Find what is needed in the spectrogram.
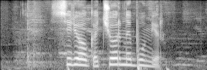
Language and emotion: Russian, neutral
